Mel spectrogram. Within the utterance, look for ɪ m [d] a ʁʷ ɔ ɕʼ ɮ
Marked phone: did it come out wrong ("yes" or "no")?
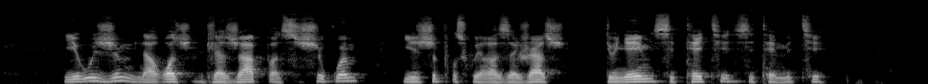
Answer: yes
